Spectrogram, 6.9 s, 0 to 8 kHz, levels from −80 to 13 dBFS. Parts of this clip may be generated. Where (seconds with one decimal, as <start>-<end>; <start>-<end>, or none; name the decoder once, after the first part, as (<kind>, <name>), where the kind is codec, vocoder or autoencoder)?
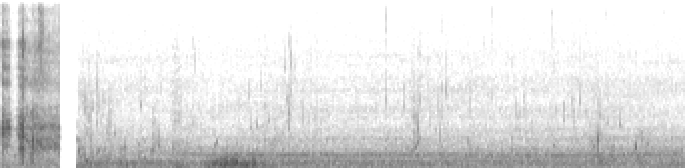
0.0-1.1 (vocoder, Vocos); 2.7-3.2; 5.3-6.9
